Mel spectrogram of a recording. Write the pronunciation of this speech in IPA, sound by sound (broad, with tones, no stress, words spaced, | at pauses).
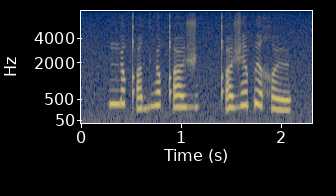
ŋy˦˨qʼœ˨dʱy˦ qʼø˦ʒ | qʼø˨ʒæ˦p e˨χø˨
